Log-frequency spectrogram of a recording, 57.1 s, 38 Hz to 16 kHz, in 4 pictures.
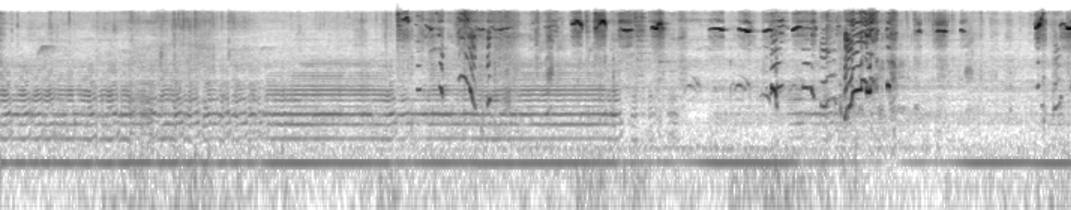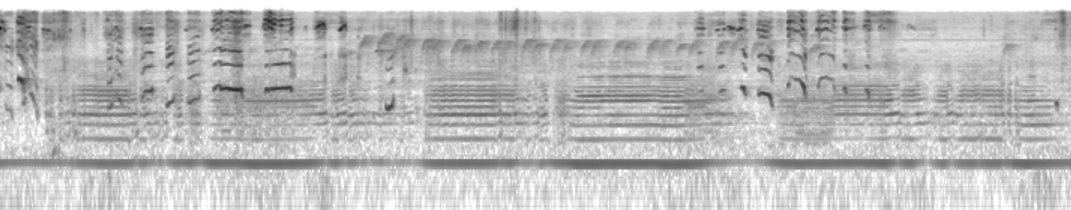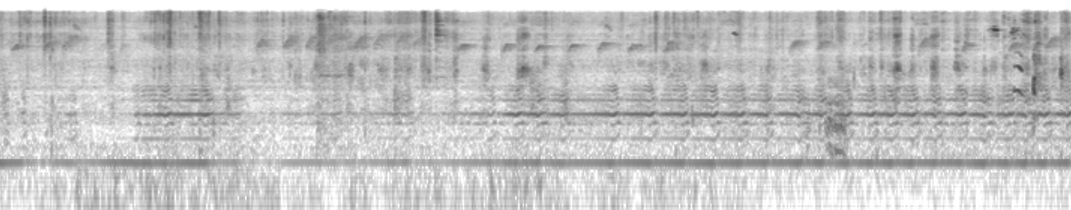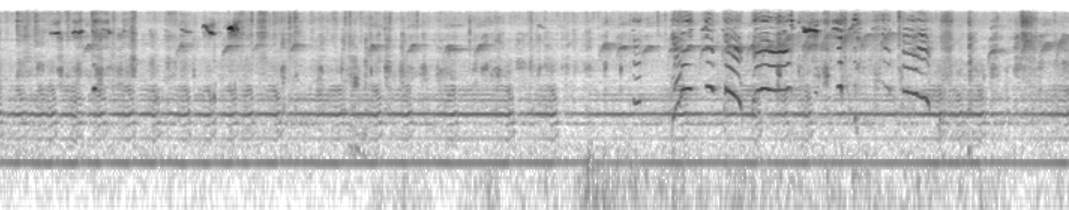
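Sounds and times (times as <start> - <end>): steady low hum: 0.0 - 57.0
puppies squealing and yelping: 5.3 - 13.2, 13.8 - 19.8, 23.6 - 26.2, 37.1 - 57.0.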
